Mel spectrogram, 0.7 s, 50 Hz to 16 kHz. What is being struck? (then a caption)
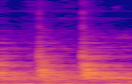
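White granite countertop. Two taps on the edge of a new white granite countertop give short, bright, glass-like rings centered near 550 Hz. Each tap fades within about a third of a second over a low steady hum. The stone sounds solid, like glass.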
